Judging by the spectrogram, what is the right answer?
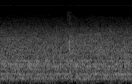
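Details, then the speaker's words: DeLonghi Pinguino PAC N120EC 12,000 BTU portable air conditioner (R410A) in fan-only mode on high, compressor off: steady airy whoosh with an even hum, no rattles or ticks, quieter than an older 10,000 BTU Whirlpool unit; normal fan operation. "it's really not um it's actually pretty quiet it's on high right now just the fan but I had a 10,000 B2 Whirlpool unit that was a whole lot louder than this one was"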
